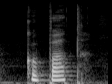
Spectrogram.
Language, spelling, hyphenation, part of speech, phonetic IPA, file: Czech, kopat, ko‧pat, verb, [ˈkopat], Cs-kopat.ogg
- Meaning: 1. to dig 2. to kick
